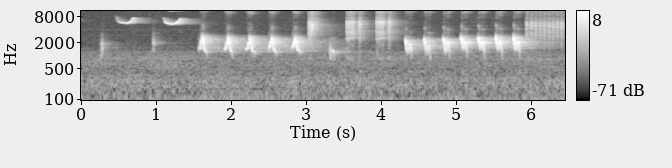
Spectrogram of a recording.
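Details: Thrush nightingale singing just before midnight in a bushy thicket, the first of 2026: thin upslurred whistles, then a fast chain of hard repeated notes, a few dry clicks and another rapid chain.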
